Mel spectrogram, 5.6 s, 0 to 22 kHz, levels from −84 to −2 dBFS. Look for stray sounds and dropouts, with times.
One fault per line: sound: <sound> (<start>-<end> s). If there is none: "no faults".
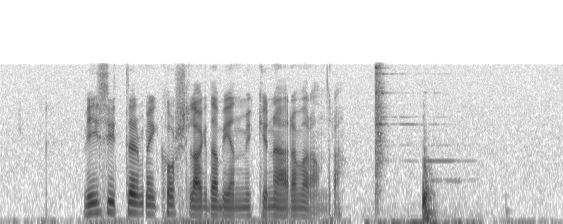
sound: dropout (1.4-1.5 s)
sound: thud (3.6-4.8 s)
